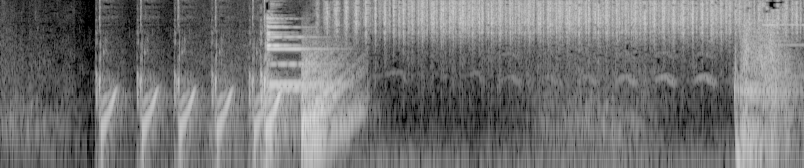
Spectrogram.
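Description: Online slot game sound effects during a reel spin: about six short, sharp zips that drop quickly in pitch, then a continuous high, fast rattle for about three seconds that ends in a thud as the reels land.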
